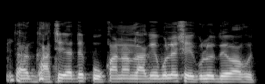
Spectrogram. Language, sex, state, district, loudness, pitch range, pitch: Bengali, male, West Bengal, Dakshin Dinajpur, -15 LUFS, 130-140 Hz, 135 Hz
